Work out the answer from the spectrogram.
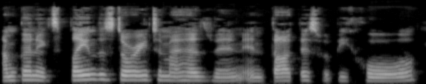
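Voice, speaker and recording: A woman's voice: medium pitch, fairly even intonation, normal speed, darkish tone, no room sound, studio quality. A young woman, slightly nasal and congested, casually summarizing a book in a loose, rambling way and often searching for words. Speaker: YouTuber summarizing a book while playing a game.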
